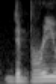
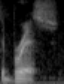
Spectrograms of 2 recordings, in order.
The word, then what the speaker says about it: debris: at a time yeah i didn't know that uh debris was not pronounced the bris oh no yeah i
